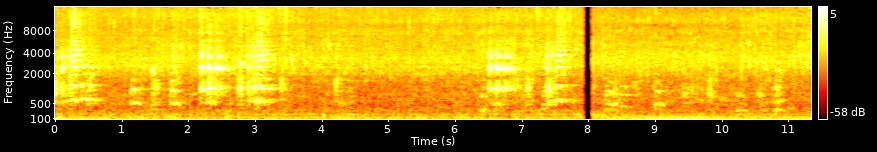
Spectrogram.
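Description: American flamingos give loud, nasal, goose-like honks in clustered bursts, several birds overlapping, with quieter gabbling between outbursts.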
